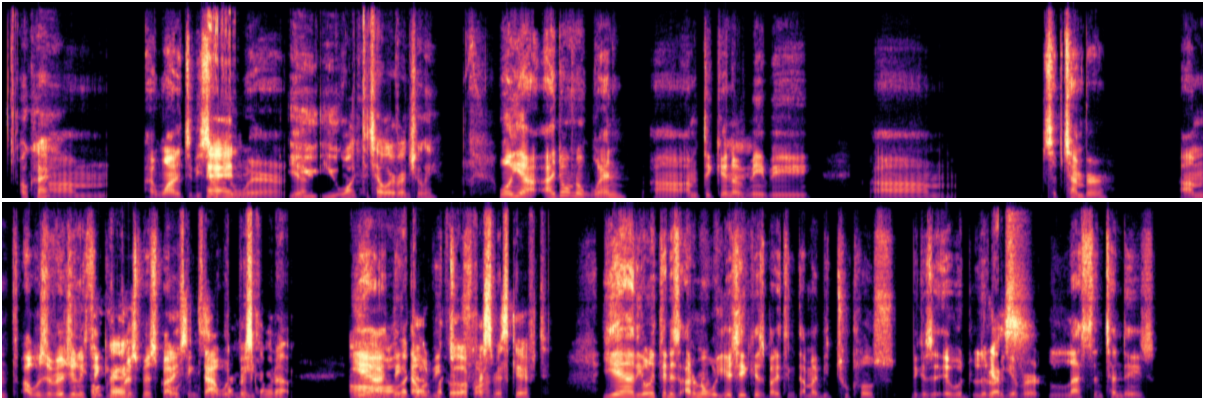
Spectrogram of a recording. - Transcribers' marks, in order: tapping
- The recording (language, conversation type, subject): English, advice, How can I plan a meaningful surprise?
